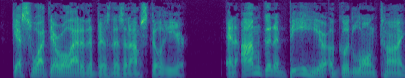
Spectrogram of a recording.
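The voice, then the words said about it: Strong New York accent. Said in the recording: “my accent was too New York”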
